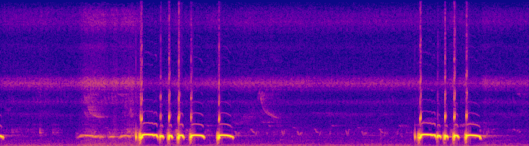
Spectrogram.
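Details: Lure zebra dove kept for trapping, calling back at rivals: loud rapid strings of five or six ringing cooing notes, each arched in pitch, delivered in two bursts after a softer lead-in coo.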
